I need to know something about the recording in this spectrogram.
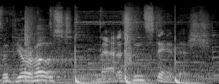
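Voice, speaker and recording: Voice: mid-range voice, lively intonation, unhurried. An announcer reading a scripted show introduction. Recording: echoey long reverb under loud music.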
